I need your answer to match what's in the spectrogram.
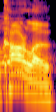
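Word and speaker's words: Kahlo: It says, do you really believe that Frida, how do you say that last name? – Frida. Carlo. – Carlo, yeah.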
